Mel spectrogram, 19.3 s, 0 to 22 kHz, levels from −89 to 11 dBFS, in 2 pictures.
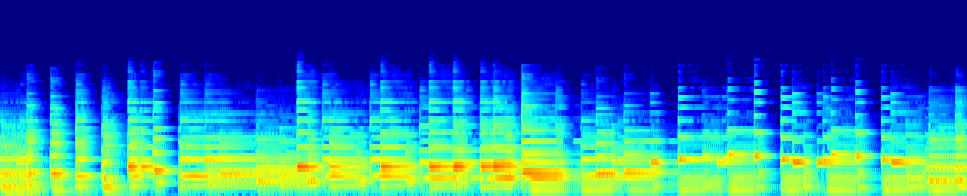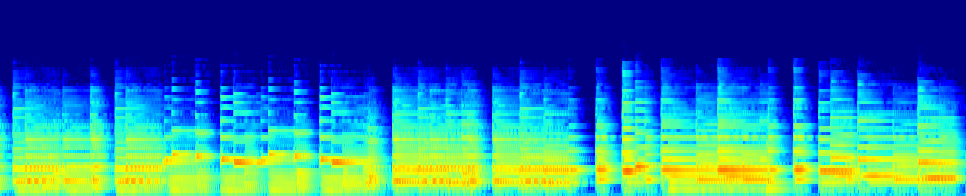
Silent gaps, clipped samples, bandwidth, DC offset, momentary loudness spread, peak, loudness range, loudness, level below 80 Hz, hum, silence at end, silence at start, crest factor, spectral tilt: none; under 0.1%; 6.2 kHz; under 0.1%; 7 LU; -6 dBFS; 4 LU; -23 LUFS; -52 dBFS; none; 0 s; 0 s; 16 dB; -9 dB/octave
